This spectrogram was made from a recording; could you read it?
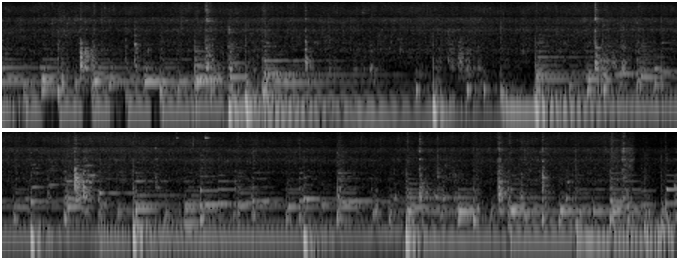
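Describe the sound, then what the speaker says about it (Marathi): A spice mixture for Kolhapuri katwada fries over a low gas flame, giving a steady close sizzle with frequent clinks and scrapes of stirring throughout, no voices. "मंद गॅसवर आपल्याला हे फ्राय करायचं"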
